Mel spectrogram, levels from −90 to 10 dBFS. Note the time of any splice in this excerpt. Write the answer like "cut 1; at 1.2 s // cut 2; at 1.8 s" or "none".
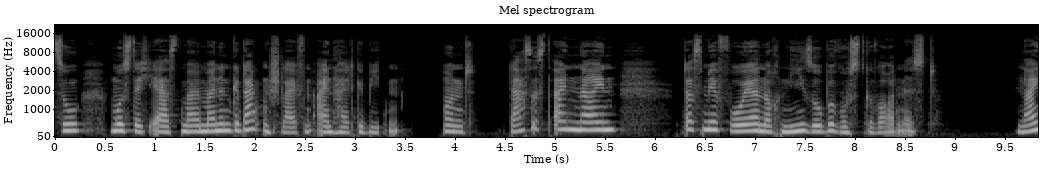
none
